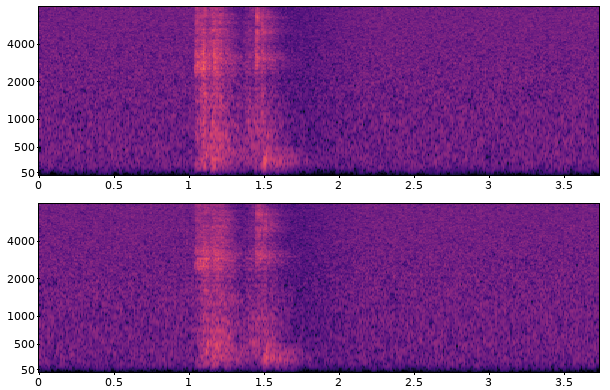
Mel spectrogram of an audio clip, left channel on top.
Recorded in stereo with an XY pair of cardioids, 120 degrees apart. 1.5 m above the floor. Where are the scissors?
40° left, 3.5 m.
